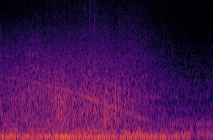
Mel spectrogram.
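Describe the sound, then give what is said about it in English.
A car pulls into a railway depot and comes to a stop, a steady low engine rumble that fades out near the end. “Bond's car arrives at the depot. A local swigs beer as the car comes to a stop.”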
